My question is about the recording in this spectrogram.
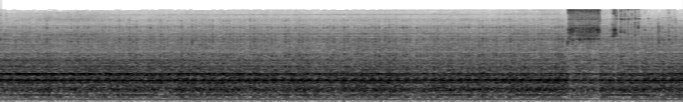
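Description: Milling machine spindle running steadily as an eighth-inch twist drill cuts a cross hole into a brass rod, with a brief high hiss near the end.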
